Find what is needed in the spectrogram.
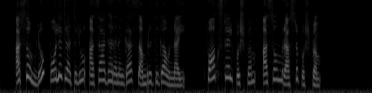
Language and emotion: Telugu, neutral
